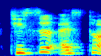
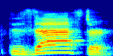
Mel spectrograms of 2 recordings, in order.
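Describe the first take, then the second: First: The second syllable is not given the stress. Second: The stress falls on the second syllable. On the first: The speaker calls it wrong. "disaster 아니죠" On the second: The speaker calls it right. "뒤에 A에 또 강세가 있거든?"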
